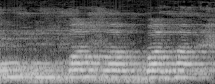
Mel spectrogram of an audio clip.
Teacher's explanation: ओष्ठ यानी कि होंठ के सहयोग से जिनका उच्चारण होता है वो ओष्ठ वर्ण कहलाते हैं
